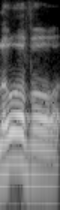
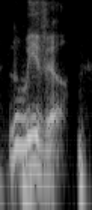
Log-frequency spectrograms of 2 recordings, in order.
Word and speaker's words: Louisville: But technically, that's closer to the correct pronunciation anyway because technically it's French. It's Louisville, right? It's just that they say Louisville here.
